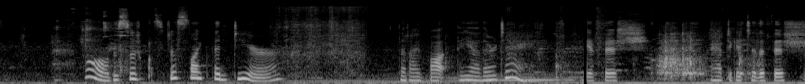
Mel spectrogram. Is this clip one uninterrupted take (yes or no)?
no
